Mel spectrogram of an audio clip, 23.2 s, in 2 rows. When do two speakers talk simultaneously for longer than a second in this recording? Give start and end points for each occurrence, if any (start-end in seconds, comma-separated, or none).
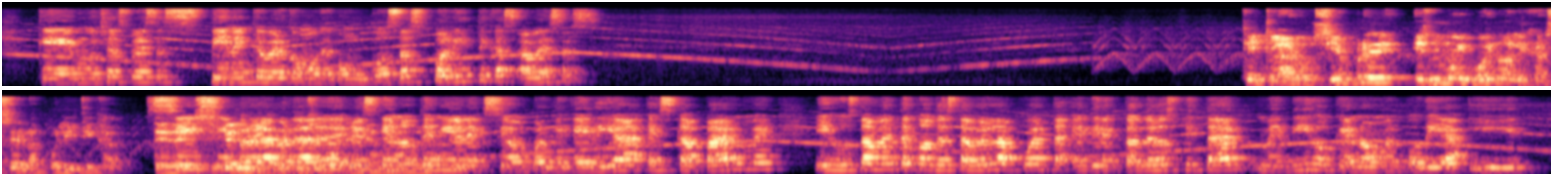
12.8-15.1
